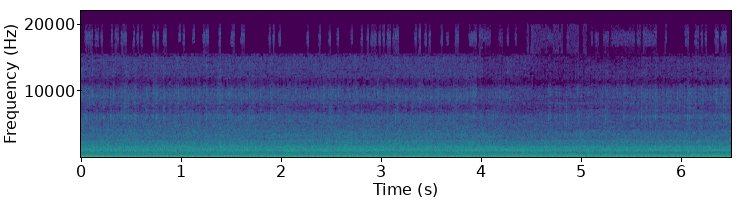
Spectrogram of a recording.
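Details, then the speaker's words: Husky generator that sat five years with bad fuel and a leaking tank, after carburetor cleaning and a new governor spring: steady, even drone at one constant pitch with no hunting or surging, holding governed speed near 61 Hz. "So the new spring definitely makes a difference."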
